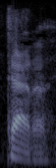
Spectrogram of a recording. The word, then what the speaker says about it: Tata: Tata, yeah. – Tata, okay. So it's just like the English pronunciation.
